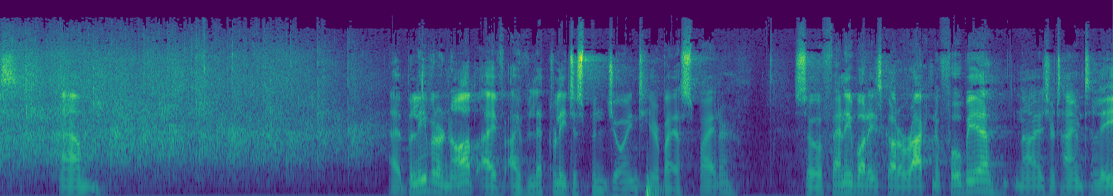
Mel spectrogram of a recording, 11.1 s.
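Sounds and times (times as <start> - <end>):
audience round of applause: 0.0 - 3.9
speech: 0.6 - 1.2, 3.9 - 11.1.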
